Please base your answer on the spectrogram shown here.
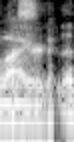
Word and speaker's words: laird: No, that was A like laird. the Scottish pronunciation.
